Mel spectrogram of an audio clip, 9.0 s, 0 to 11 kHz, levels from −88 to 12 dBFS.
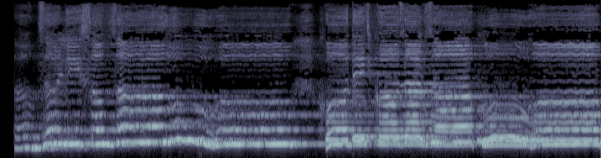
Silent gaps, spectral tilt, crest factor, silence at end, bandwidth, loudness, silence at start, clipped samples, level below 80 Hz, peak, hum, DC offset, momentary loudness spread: none; -3.5 dB/octave; 12 dB; 0 s; 11 kHz; -22 LUFS; 0.2 s; under 0.1%; -82 dBFS; -10 dBFS; none; under 0.1%; 4 LU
